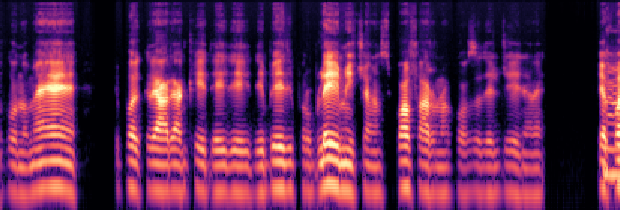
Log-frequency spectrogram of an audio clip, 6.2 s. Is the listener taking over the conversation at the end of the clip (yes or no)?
no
